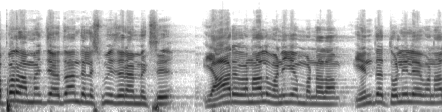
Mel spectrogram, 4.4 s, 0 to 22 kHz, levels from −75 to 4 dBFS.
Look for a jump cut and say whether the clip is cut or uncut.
cut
